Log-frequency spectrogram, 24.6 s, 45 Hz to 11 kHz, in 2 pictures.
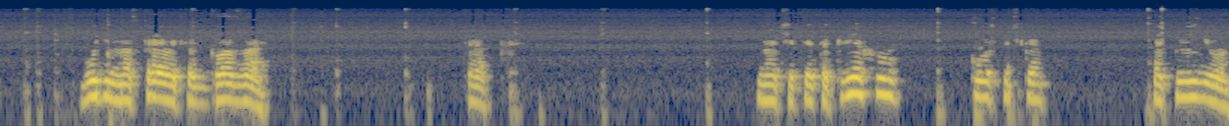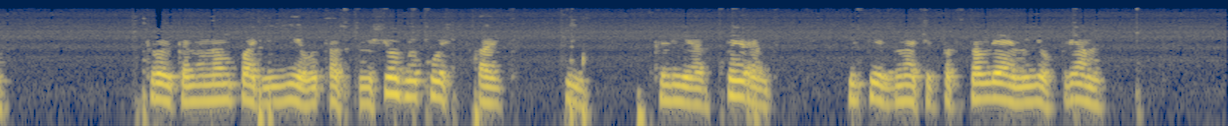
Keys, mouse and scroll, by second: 0.3 click, 1.0 KP_1, 2.0 click, 3.3 middle click, 5.2 click, 7.1-9.3 drag, 11.4 click, 13.4 KP_3, 15.0 e, 15.6 click, 16.3 click, 17.8 alt+p, 20.8-23.0 drag, 23.7-24.5 drag.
